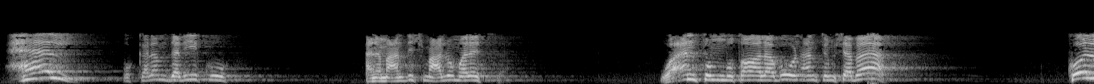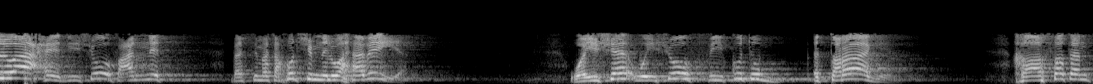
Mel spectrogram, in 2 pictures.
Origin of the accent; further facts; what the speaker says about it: Egypt; احنا عندنا في مصر شخصية خرافية لا واقع لها في التاريخ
